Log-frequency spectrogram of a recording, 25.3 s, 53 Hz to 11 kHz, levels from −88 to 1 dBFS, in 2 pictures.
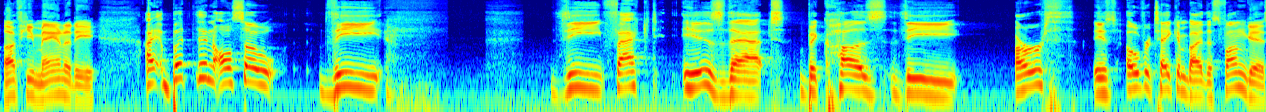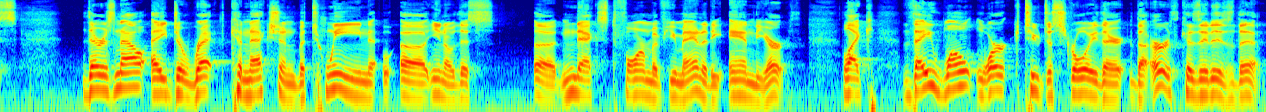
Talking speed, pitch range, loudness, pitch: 120 wpm, 115-160 Hz, -15 LUFS, 135 Hz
